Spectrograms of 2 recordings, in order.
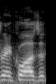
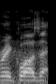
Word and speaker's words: Rayquaza: It's Rayquaza, not Rayquaza.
